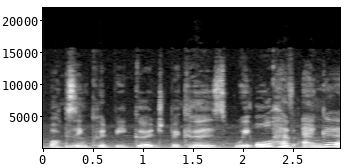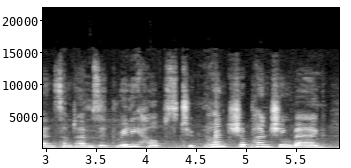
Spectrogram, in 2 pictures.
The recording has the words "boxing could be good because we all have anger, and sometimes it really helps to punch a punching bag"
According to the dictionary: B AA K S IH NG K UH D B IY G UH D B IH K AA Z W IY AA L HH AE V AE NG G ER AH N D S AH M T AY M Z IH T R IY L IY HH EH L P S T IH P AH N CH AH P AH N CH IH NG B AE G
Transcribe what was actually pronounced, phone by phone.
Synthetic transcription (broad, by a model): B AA K S IH NG K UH D B IY G UH D B IH K AA Z W IY AA L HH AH V AE NG G ER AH N S AH M T AY M Z IH T R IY L IY HH EH L P S T IH P AH N CH AH P AH N CH IH NG B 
